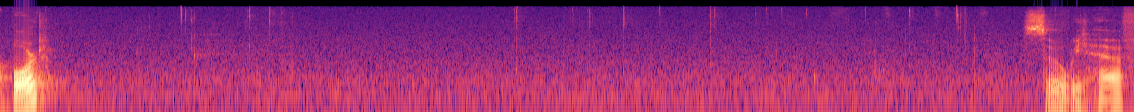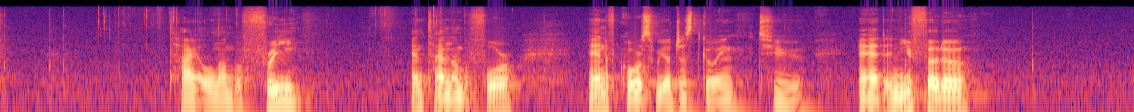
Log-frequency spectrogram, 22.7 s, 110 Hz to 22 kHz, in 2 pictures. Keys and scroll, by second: 5.3 shift+Down, 8.0 shift+Up, 9.1 Up, 9.8 Up, 13.8 Right, 14.2 typing, 14.8 Return, 16.1 Right, 16.6 typing, 16.9 Return.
